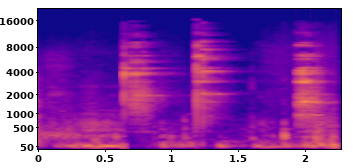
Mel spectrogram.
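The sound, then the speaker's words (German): Three bright clinks of beer glasses ring out in a toast, each a sharp strike with a short shimmering tail, spaced unevenly over a quiet background. “Wir haben es geschafft. Zum Wohle. Prost.”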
